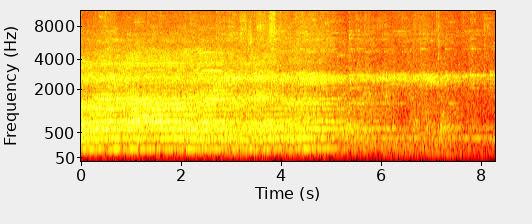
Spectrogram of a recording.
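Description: Eritrean Orthodox liturgical chanting, long notes held steady for about five seconds before it fades away, with small bells jingling throughout.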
